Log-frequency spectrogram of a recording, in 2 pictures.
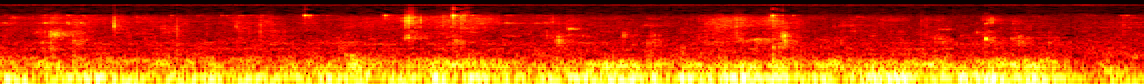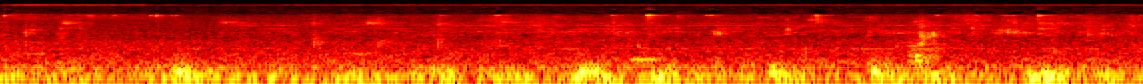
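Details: Nine cats in Portugal crunching dry food at breakfast and snack time; rapid, irregular soft clicks and chewing, with a louder low rumble for the first five seconds, then quieter scattered crunches.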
